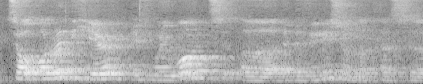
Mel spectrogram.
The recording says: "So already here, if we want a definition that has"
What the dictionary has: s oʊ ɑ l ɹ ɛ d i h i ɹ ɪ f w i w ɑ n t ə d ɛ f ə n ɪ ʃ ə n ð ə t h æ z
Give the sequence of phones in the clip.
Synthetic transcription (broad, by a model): s oʊ ɑ l ɹ ɛ d i h i ɹ ɪ f w i w ɑ n t ə d ɛ f ə n ɪ ʃ ə n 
